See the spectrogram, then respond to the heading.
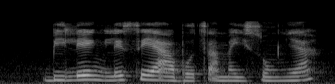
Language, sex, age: Southern Sotho, female, 20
